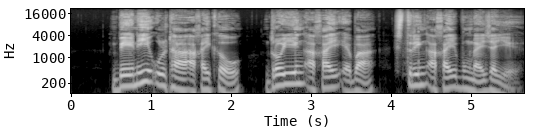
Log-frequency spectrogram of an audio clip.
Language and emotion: Bodo, neutral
